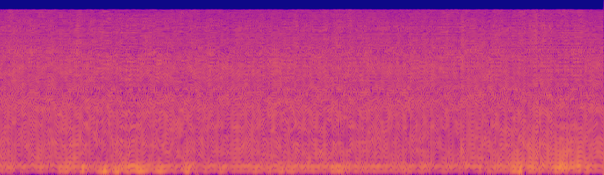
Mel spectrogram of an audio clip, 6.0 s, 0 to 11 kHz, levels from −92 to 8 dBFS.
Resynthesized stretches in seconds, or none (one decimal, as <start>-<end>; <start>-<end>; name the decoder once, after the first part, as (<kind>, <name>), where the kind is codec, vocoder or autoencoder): 0.0-6.0 (vocoder, Vocos)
